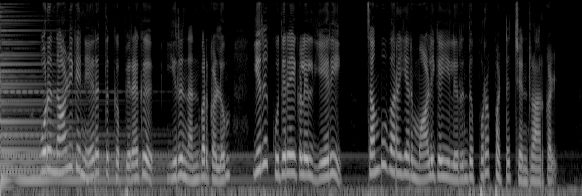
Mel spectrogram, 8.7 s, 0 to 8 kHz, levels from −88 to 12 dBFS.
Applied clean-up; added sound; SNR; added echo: none; Strum; 11 dB; none.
